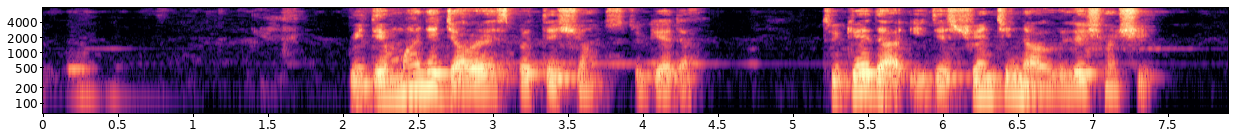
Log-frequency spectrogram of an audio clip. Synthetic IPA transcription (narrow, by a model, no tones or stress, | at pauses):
widemaned͡ʒawaɛkspɛk̚teʃɔ̃nstuɡɛda̰ | tʰuɡɛda̰ʔidestɹɛ̃ntĩnawaɹileʃɔ̃nʃḭp̚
